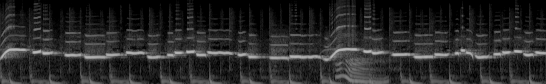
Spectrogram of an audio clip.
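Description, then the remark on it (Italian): A person whistles a song melody loudly, the melody wavering and swooping upward midway, over a steady, regularly pulsing rhythmic backing. “Ma dai, va bene, dai, ci va bene anche sentirla fischiare.”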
